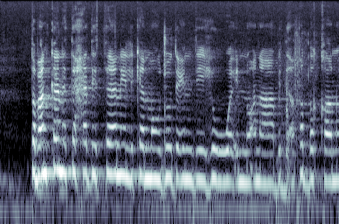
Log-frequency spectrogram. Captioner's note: speaking arabic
